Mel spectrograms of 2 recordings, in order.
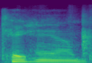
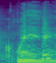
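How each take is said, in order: First: The name is split into two syllables. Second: The name is said as one syllable. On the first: The speaker calls it wrong. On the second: The speaker calls it right.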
